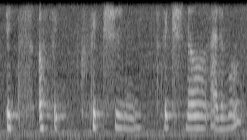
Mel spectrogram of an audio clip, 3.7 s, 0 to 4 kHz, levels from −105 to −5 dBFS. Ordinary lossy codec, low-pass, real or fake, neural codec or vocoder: none; 3.6 kHz; fake; codec, 16 kHz in and 24 kHz out, 2.2 kbps, FireRedTTS-2 codec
